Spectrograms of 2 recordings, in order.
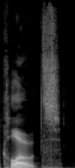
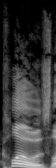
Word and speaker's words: clothes: okay, my strongest opinion is that the word clothes is pronounced clothes. Not clothes, like close the door.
